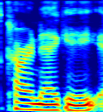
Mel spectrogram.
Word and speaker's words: Carnegie: It is Carnegie, and you're correct about that. So, you know, he came from Dunfermline, Scotland, and that was the pronunciation.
